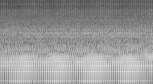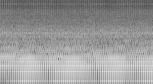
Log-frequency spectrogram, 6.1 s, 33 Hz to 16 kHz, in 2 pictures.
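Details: Craftsman LT1000 riding mower after restoration and steering arm install, deck back on: small single-cylinder engine runs with a steady, even chug at constant speed, no misses or rattles; normal running.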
